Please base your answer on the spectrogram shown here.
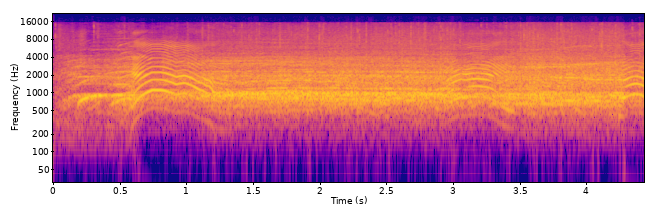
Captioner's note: cheers and applause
